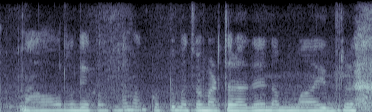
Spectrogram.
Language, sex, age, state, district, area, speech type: Kannada, female, 30-45, Karnataka, Hassan, urban, spontaneous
